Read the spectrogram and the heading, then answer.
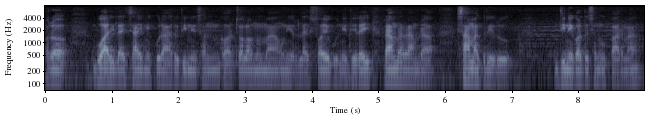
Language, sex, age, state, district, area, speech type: Nepali, male, 18-30, West Bengal, Darjeeling, rural, spontaneous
